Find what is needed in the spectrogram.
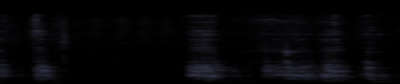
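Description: Faint rubbing and clicking noises in a few short bursts: one about a second in and several more just before the end.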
